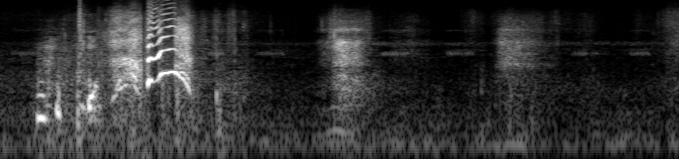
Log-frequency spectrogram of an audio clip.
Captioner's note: Carol screaming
